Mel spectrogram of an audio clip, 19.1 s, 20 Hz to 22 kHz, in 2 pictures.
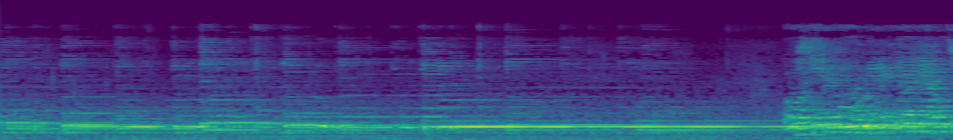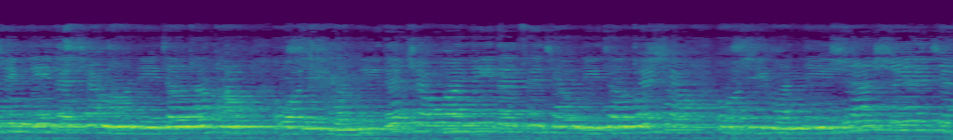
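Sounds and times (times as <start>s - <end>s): group of people singing: 7.8s - 19.0s.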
